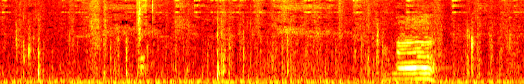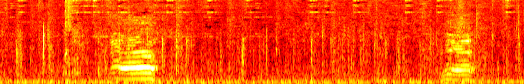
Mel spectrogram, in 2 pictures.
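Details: Mother cows calling as they enter a barn while their calves stay outside; three loud, drawn-out harmonic moos around four, six and a half and ten seconds over steady low barn rumble and scattered clicks.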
